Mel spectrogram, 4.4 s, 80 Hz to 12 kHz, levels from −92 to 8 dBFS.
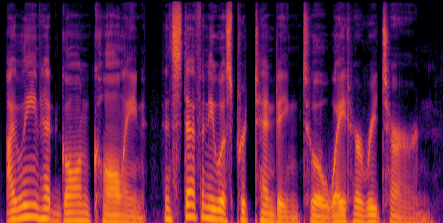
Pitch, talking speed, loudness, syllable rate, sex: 110 Hz, 160 wpm, -17 LUFS, 4.9 syllables/s, male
